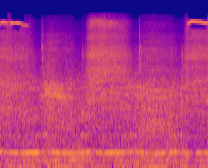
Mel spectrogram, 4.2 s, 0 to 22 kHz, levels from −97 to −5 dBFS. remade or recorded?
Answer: recorded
